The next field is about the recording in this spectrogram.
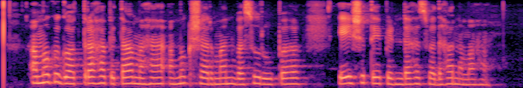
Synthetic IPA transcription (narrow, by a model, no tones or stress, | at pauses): ɐmʊkɡɔːt̪ɾaːɦɐ̆pɪt̪aːmɐɦəɐmʊkʃɐɾmɐnʋɐsuɾuːpɐɦ̆ | eːʃɐt̪eːpɪɳɖɐɦɐ̆swɐd̪ʱaːnɐmɐɦɐ̆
